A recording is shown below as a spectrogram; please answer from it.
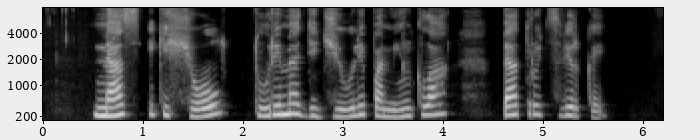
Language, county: Lithuanian, Utena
